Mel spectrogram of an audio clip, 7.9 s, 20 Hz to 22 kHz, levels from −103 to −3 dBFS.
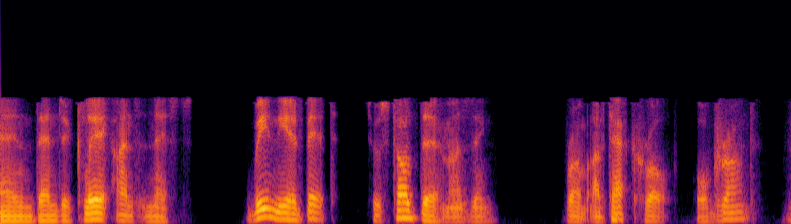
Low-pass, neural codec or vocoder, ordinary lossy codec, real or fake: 3.6 kHz; codec, 16 kHz in and 24 kHz out, 0.4 kbps, LongCat-Audio-Codec, fine tuned four codebook decoder; MP3, 32 kbps; fake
